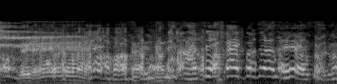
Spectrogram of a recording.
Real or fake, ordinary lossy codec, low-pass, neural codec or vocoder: fake; none; none; codec, 16 kHz, 8 kbps, FunCodec, trained on LibriTTS, 25 frames a second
